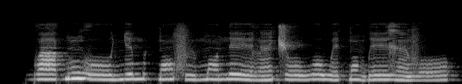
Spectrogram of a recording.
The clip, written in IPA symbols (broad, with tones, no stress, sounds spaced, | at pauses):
ɡʷ aː˧ ɡ͡b ũ˦ ɣ oː˨ ɲ e˦ m ɨ˦ ɡ͡b ɔ̃˦ f ɨ˨ m ɔ̃˦ n eː˦˨ l ɛ̃˨˦ t͡ʃ oː˧ w o˦ w e˨˦ ɡ͡b ɔ̃˦˨ ɡ͡b eː˦ ɣ ɛ̃˨ v oː˨˦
